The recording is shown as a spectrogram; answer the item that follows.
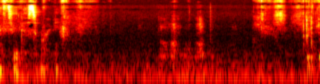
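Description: Faint rubbing and light ticks of a glue stick being worked across a small paper cut-out, with a brief murmur of voice at the start and end.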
